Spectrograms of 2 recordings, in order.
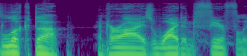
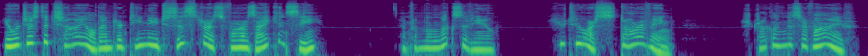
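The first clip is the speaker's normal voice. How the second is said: higher, soft gentle voice; kind princess; 13 semitones higher, 4 dB quieter than usual. Acted. Cadence gently asks the changelings their names, soft and kind. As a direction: speak softly to calm scared kids.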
